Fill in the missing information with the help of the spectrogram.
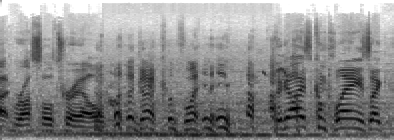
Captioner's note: laughs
